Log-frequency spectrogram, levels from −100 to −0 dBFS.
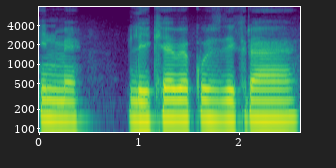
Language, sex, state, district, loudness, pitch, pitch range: Hindi, male, Jharkhand, Garhwa, -14 LUFS, 135 Hz, 130-140 Hz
